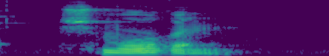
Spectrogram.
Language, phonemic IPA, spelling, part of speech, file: German, /ˈʃmoːʁən/, schmoren, verb, De-schmoren.ogg
- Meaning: to braise, to stew (cook in a covered pot in a small amount of liquid)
